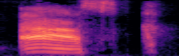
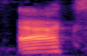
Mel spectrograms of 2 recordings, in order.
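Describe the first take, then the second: First: The s sound comes before the k sound. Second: The k sound comes before the s sound. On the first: The speaker calls it right. "it's actually ask" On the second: The speaker calls it wrong. "the axe"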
